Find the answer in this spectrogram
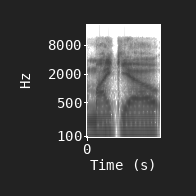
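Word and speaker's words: Yeo: the can um uh mike yo yeah i believe how you say it why yes no yeah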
